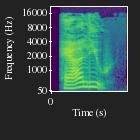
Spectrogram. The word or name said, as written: herreliv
